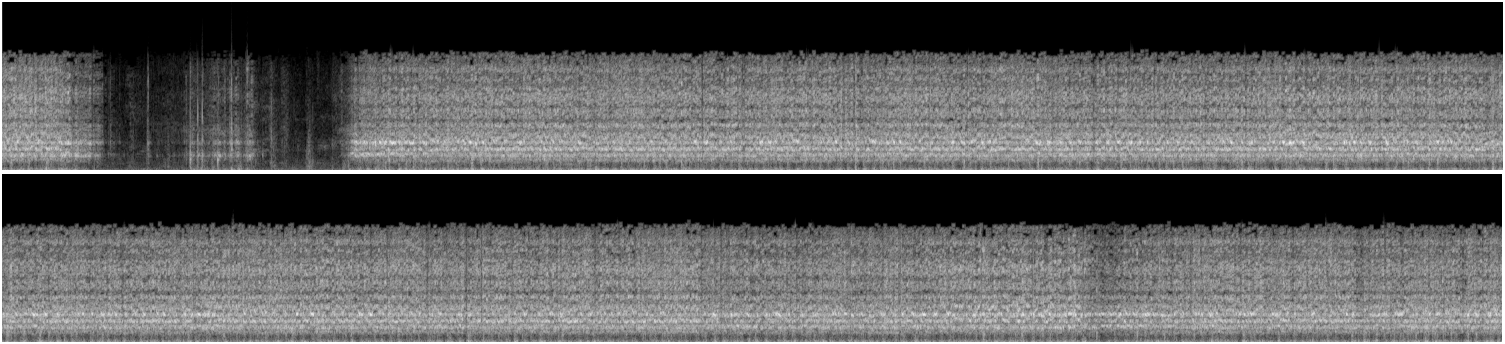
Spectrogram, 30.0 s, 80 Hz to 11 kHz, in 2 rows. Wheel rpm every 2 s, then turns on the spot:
90, 40, 190, 210, 200, 200, 190, 190, 180, 190, 200, 200, 180, 170, 200.
0-2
